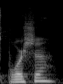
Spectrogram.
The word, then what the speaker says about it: Porsche: porsche guy i mean i know that the right way to say it is porsha but i am also american so i tend to just say porsche and i also like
